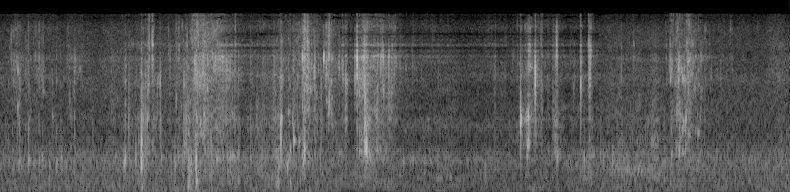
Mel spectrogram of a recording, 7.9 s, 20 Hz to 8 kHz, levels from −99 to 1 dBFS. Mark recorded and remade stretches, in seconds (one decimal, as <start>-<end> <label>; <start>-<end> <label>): 0.0-2.2 recorded; 2.2-2.8 remade; 2.8-3.4 recorded; 3.4-6.0 remade; 6.0-7.9 recorded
